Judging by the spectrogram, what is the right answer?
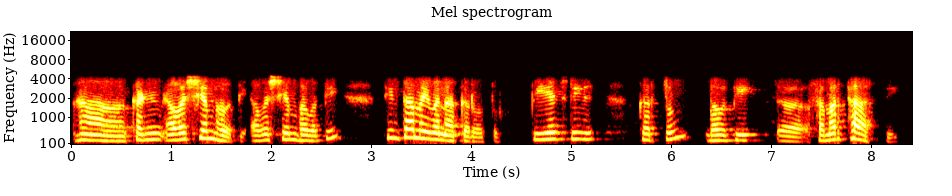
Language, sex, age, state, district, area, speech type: Sanskrit, female, 60+, Karnataka, Bangalore Urban, urban, conversation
